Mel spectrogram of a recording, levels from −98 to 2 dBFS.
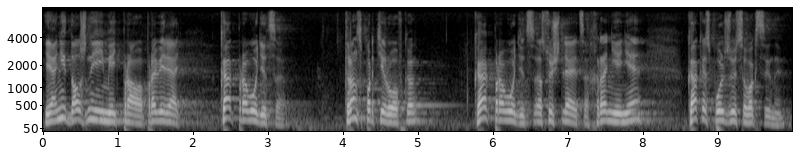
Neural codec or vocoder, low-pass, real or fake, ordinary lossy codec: none; 7.2 kHz; real; none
